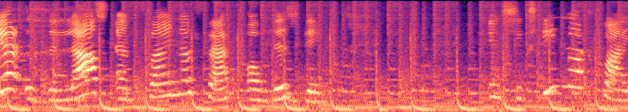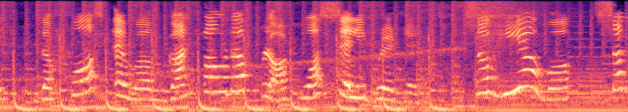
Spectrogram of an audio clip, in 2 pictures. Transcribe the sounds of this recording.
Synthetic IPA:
əɾɪzd̪əlaːsʈɛ̃ɳɖfãɪnəlfæk̚ʈɔʋd̪ɪs̬ɖeː | ɪ̃nsɪksʈĩːnːɔʈfaɪʋ | d̪əfəːsʈɛʋəɡʌ̃npãʊɖəflɔːʈʋɔz̥sɛlɪbɾeːʈeɖ | soːɦiəʋə | sʌ̃

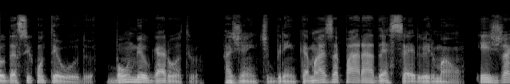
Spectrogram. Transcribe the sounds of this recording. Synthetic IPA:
wd̪esɪkõt̪eud̪ʊ̰bõmewɡaɾot̪ʊ̰ | ɐʒẽnt͡ʃɪbɾĩŋkɐmajzɐpaɾad̪ɐɛsɛɾʊiɾmɐ̰̃w̃eʒa

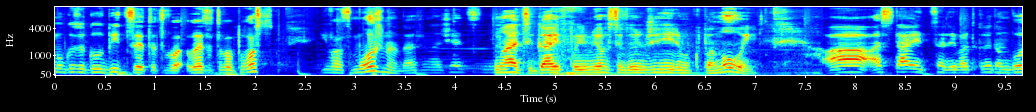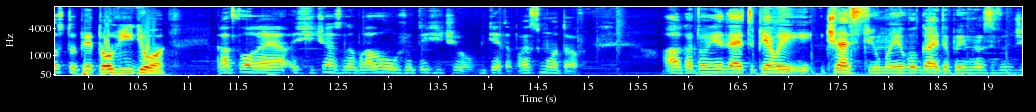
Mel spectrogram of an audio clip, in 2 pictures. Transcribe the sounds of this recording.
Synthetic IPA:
moɡʊzəɡlˠʊbʲit̪sːəɛt̪ət̪vvɛt̪ət̪vɐpɾo̞s | ivɐzmo̞ʐnəd̪aʐɨnɐt͡ɕætʲsʲnʲɪmatʲɡajt̪pəɪmʲorsʲəvɪnʐɨnʲeɾʲɪmkpɐno̞vɨj | aɐst̪avʲɪt̪səlʲɪvɐt̪kɾɨt̪əmd̪o̞st̪ʊpʲɪt̪o̞vʲidʲɪo | kɐt̪o̞ɾəjəsʲɪt͡ɕasnəbɾɐlˠoʊʐɛt̪ɨsʲɪt͡ɕʊɡdʲe̞t̪əpɾɐsmo̞t̪ɾə̰f | a̰kɐt̪o̞ɾɨjɪvlʲæjɪt̪səpʲe̞rvəjt͡ɕæsʲtʲjʊməjɪvo̞ɡajd̪əpəɪmʲorsʲəvɪnʐ

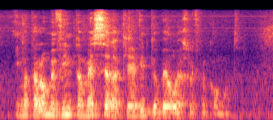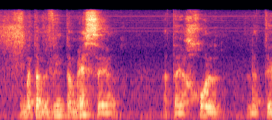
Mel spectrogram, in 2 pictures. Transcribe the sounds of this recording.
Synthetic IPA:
imatalo̞me̞vintame̞se̞ʁhakeevit̪ɡabe̞ʁujaχlefmeko̞mo̞t | imatame̞vintame̞se̞ʁ | atajaχo̞lː | ate

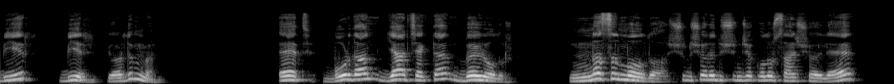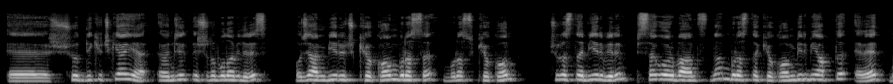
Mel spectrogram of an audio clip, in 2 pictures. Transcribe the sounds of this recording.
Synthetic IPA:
biɾ | biɾɟøɾd̪ymːy̰ | ɛvɛt̪buɾd̪anɟæɾt͡ʃʰɛc̚t̪ʰænbø̞jlʲɛo̞lˠuɾ̥ | nasɯlˠmuo̞lˠd̪uʃunuʃø̞jlʲɛd̪yʃynyd͡ʒɛko̞lˠuɾsanʃø̞jlʲɛː | ʃud̪icyt͡ʃcænjaø̞nd͡ʒe̞lʲicʲlʲɛʃunubulˠabilʲiɾiz̥ | ho̞d͡ʒambiɾyt͡ʃcʰøkʰonbuɾasɯbuɾasɯ̥cʰø̞kon | ʃuɾas̬ɯd̪abiɾbiɾimpʰi̥saɡo̞ɾbaːnt̪ɯsɯnd̪anbuɾasɯd̪acʰø̞konbiɾmijap̚t̪ʰɯɛvɛt̪̚

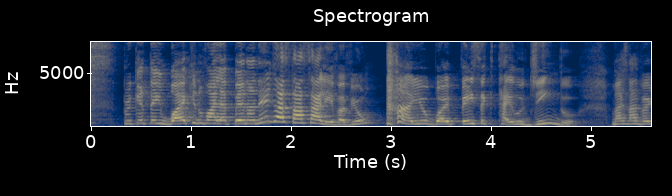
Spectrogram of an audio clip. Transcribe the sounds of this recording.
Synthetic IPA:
poɾket̪ẽj̃bɔjkɪnɐ̃w̃valɪapẽnɐnẽj̃ɡast̪asalivɐviwaiʊbɔjpẽsɐkɪ̥t̪aelud͡ʒĩnd̪ʊ | mɐznɐveɾ

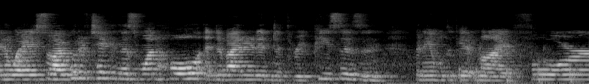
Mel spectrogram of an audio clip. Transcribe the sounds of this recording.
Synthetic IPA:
nəweɪsoʊaɪwʊɾɨv̥tʰeɪkɨ̃n̩ðɪswʌ̃nhoʊlˠɨ̃ndɨvaɪɾɨɾɨɾɪ̃ntʉθɹipʰisɪzɨ̃n | b̥ɨ̃ñeɪbl̩ˠtʰɨɡɛt̚maɪfɔ

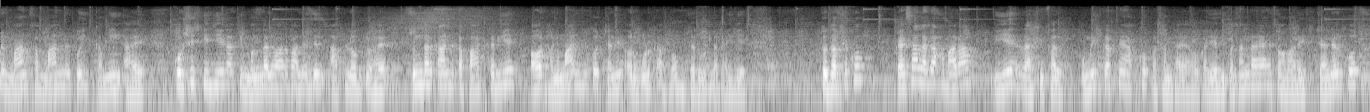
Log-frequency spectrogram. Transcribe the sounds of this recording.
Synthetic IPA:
ẽmaːnsɐ̃mːaːnmẽkoːikɐmiʔaːe | koːʃɪʃkiːd͡ʒieːɡakimɐ̃ŋɡəlʋaːɾʋaːled̪ɪna̰ːploːɡd͡ʒoːɦɛ | sʊ̃nd̪əɾkãːɳɖkapaːɾʈʰkɐɾie | ɔːɾɦɐnʊmaːnd͡ʒʱikot͡ʃɐneʔɔ̰ːɾɡʊɽ̤ka̰bʱoːɡzɐɾuːɾlɐ̰ɡa̰ːieː | t̪od̪ɐɾʃəko | kɛːsalɐɡaɦɐmaːɾa | jeɾaːʃipʰəl | ʊmːiːd̪̚kɐɾt̪eɦɛ̃aːp̚kopɐsə̃nd̪aːjaɦoːɡa̰jɐd̪ipɐsə̃nd̪aːjaɦɛt̪oɦɐmaːɾekt͡ʃɛːnəlko

